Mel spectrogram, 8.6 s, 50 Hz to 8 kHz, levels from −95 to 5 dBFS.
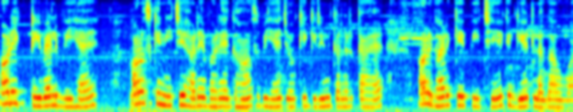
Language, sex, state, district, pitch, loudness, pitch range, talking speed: Hindi, female, Bihar, Katihar, 215 Hz, -17 LUFS, 210-240 Hz, 180 wpm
